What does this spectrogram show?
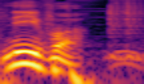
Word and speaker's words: Niva: We have, the pronunciation of the last name is NIVA. NIVA. I don't want to say Nivo or Niv something and it spoil the name and you walk out.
